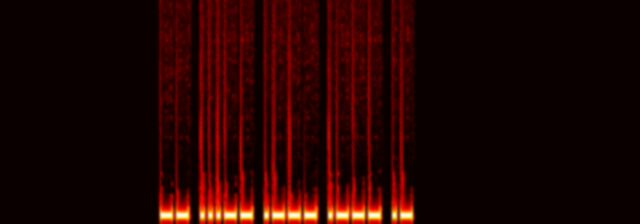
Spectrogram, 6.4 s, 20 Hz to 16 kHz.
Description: Morse code, heard as a keyed tone, about 32 wpm, 700 Hz. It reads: M3JJA
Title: DXCC-100 Call Signs - 5 Characters - 30wpm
